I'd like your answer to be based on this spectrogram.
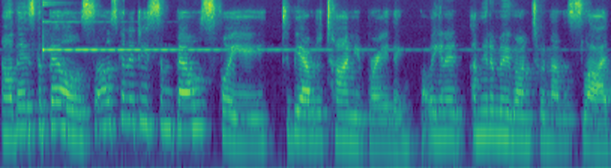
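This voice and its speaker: Talking at a very fast pace with hardly any pauses, a woman uses a medium pitch and lively intonation over noticeable background noise. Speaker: webinar presenter on stress management. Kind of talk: webinar presentation. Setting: live webinar video call.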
